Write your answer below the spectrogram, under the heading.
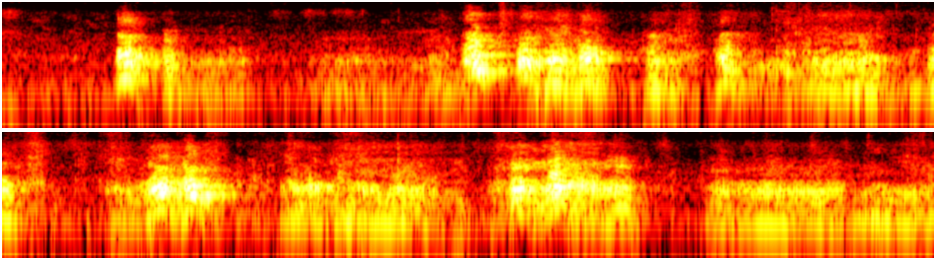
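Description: Rottweilers play-fighting: sharp barks in bursts, a few seconds apart, over low, drawn-out growling.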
